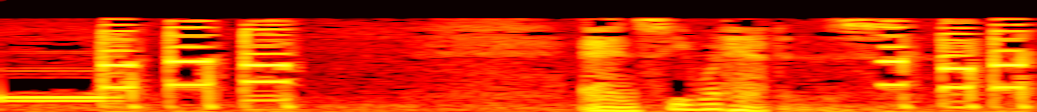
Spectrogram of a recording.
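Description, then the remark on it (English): A steady payphone dial tone gives way to a quick series of touch-tone beeps, three then a short pause, then more tones after a man briefly speaks; the phone sounds are clear. “Let's get another dial tone here.”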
